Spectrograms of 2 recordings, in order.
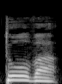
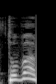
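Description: First: The stress is on the first syllable. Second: The stress is on the last syllable. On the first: The speaker calls it wrong. "לא אומרים טובה מלעל" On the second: The speaker calls it right. "אלא טובה מלרע"

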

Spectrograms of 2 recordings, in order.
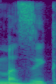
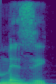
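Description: First: The first vowel is an open 'a' sound. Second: The first vowel is an 'e' sound. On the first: The speaker calls it right. "גם אומרים מזיק, נכון?" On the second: The speaker calls it wrong. "ולא מזיק"

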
